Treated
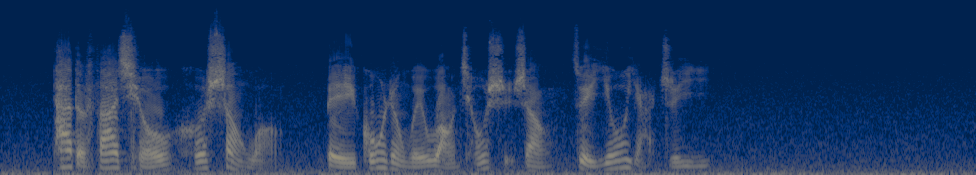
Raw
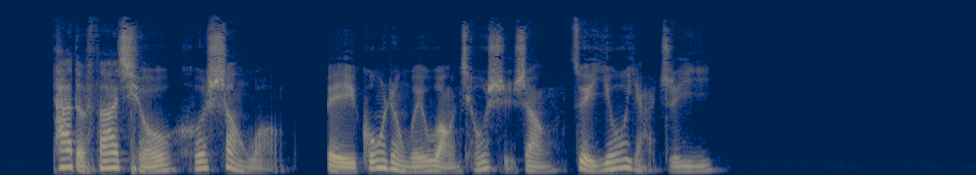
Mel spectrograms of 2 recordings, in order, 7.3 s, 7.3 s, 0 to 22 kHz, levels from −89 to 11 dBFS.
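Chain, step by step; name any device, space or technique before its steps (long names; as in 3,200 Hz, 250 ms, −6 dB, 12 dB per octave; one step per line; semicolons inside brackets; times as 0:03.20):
aircraft cabin announcement (band-pass filter 380–4,000 Hz; soft clipping −21.5 dBFS, distortion −14 dB; brown noise bed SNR 13 dB)
level −3.5 dB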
